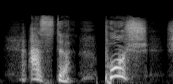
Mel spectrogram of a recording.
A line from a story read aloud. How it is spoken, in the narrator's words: She cried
